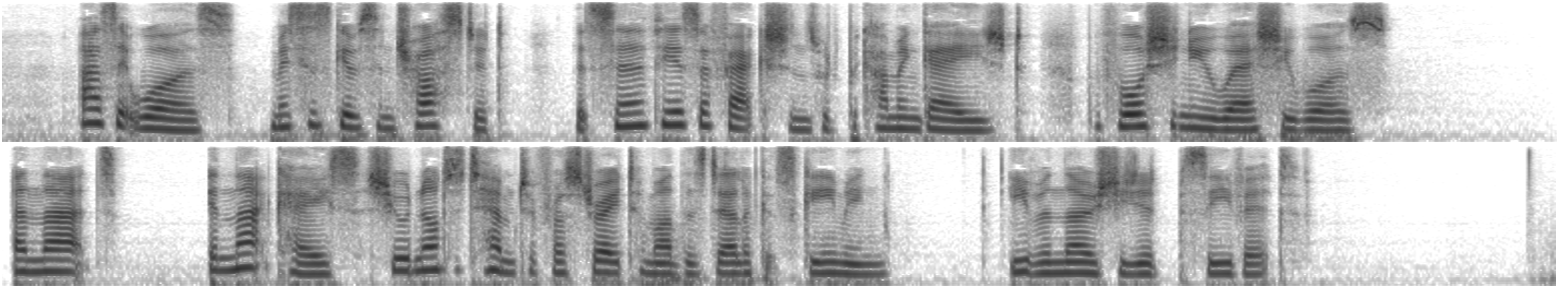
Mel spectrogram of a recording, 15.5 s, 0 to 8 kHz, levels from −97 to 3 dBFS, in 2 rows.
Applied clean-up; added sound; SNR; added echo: neural mask model RNNoise.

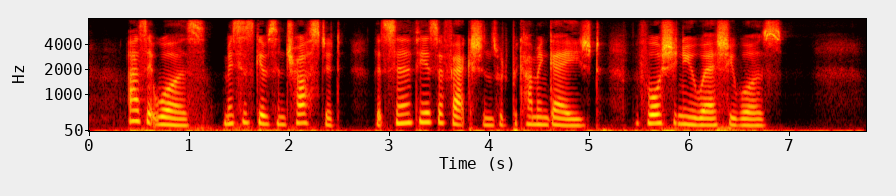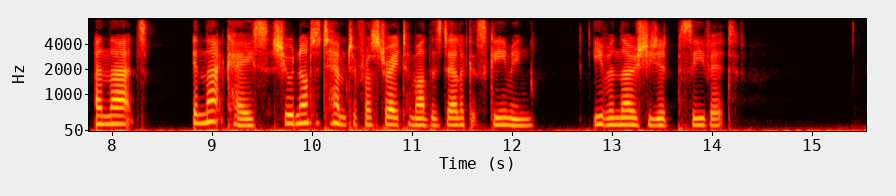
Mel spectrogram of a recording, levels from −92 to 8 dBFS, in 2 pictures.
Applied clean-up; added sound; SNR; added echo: neural mask model DeepFilterNet 3.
